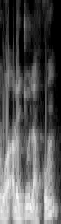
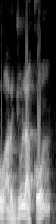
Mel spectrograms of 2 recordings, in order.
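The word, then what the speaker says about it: وَأَرْجُلَكُمْ: di situ ada ayat, penggalan ayat mengatakan wa arjulakum dan wa arjulikum. Kalau kemudian kita membaca sebagaimana bacaan jumhur wa arjulakum, dan ada juga yang membaca wa arjulikum, dua qiraat ini ya secara bacaan ya dia bisa dibaca dengan dua, wa arjulakum dan arjulikum.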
